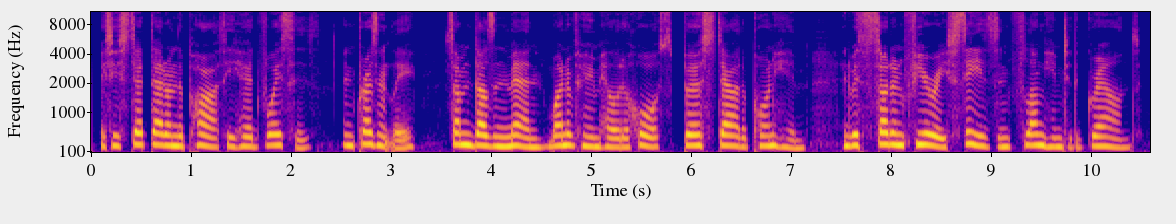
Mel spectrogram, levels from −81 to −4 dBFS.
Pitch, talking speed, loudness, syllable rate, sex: 225 Hz, 205 wpm, -16 LUFS, 5.0 syllables/s, female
